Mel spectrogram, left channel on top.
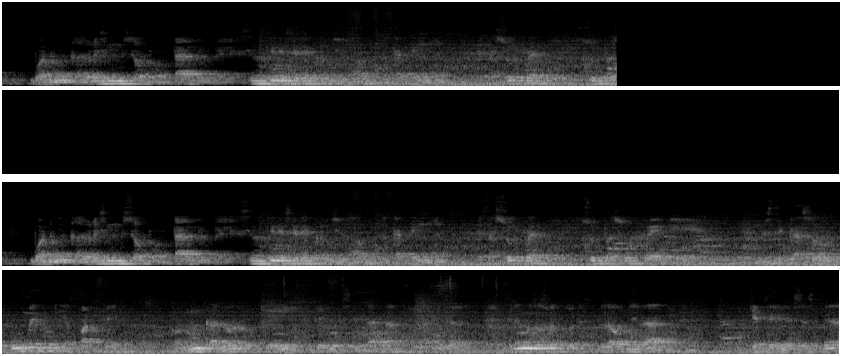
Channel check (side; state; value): left; drops out; at 6.2 s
